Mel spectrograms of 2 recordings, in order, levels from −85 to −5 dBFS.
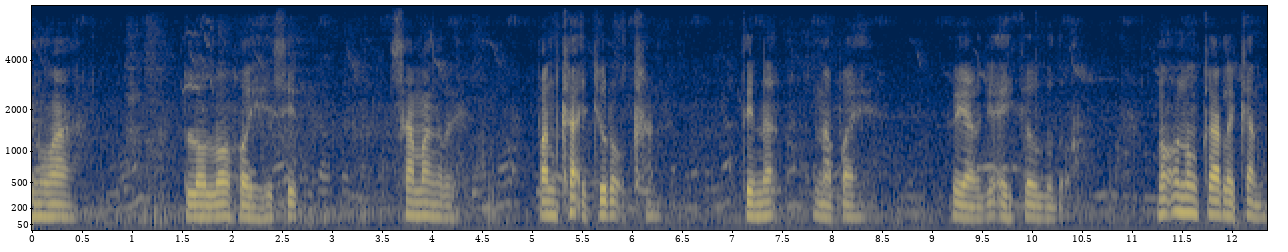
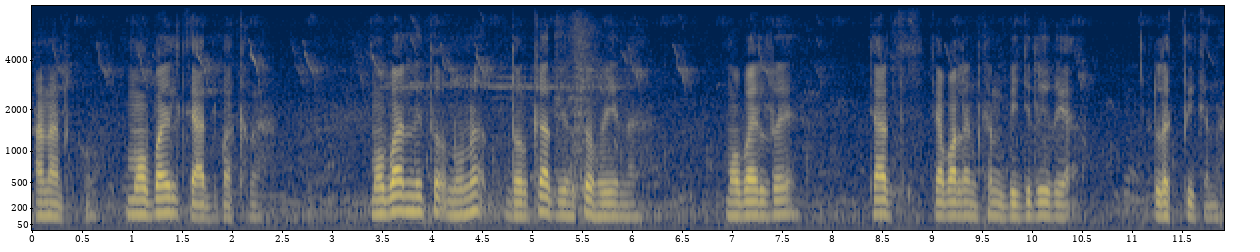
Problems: constant background noise, background conversations at intervals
